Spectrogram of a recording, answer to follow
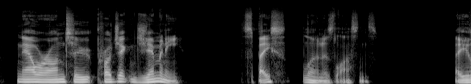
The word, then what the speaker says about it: Gemini: foso is done now we're on to project gmany space learner license are you looking at me because you think it's Gemini mhm yeah the official NASA pronunciation is gemin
